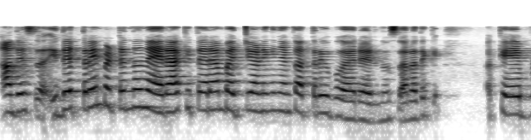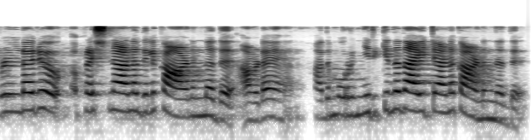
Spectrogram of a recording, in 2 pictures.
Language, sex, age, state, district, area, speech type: Malayalam, female, 18-30, Kerala, Palakkad, rural, spontaneous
